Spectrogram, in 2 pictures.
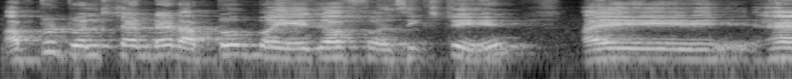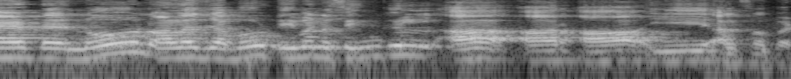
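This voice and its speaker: Noticeable background noise sits under the voice. The speech moves at a moderate pace with ordinary pitch variation. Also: man, high pitch for a man. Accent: Tamil. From South India, Tamil Nadu. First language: Tamil. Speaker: school principal. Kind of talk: interview. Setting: live online session.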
